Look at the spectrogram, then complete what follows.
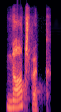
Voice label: "knotwork", Indian

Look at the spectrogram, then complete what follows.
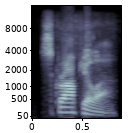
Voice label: "scrofula", American

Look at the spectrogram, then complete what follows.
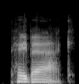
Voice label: "payback", American

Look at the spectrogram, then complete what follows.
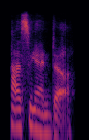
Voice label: "hacienda", Indian

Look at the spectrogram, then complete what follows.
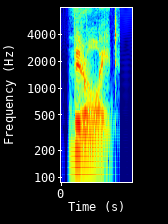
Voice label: "viroid", Indian

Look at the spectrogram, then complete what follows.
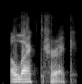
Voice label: "electric", American

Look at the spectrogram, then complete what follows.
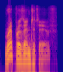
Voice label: "representative", British

